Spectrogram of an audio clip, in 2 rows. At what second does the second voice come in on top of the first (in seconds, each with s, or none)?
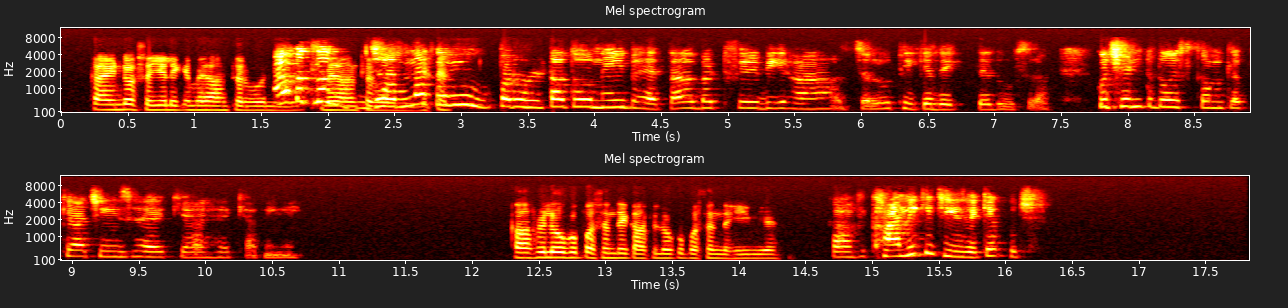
1.6 s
